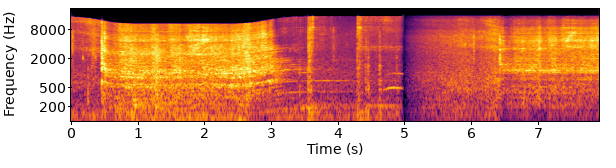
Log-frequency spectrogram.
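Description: BMX bike tyres rolling over asphalt close by, a steady hiss with a few knocks and a short squeak. The sound cuts off suddenly about five seconds in, and the rolling noise builds up again.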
